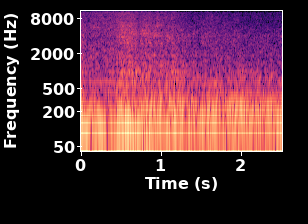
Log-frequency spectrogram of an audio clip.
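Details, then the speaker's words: 1965 Plymouth Valiant that sat in the woods 33 years, run about two minutes after first start, no muffler, throttle still a little sticky: loud, unmuffled but steady, even running with no misfires; normal running. "Oh, yeah. She runs like a be too. I cleared up a bit. The throttle is a little sticky still, but Oh yeah."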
